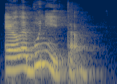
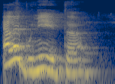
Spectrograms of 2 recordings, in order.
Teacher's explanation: No português, você pode ter a mesma frase com entonações diferentes, ela é uma afirmativa ou uma pergunta. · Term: entonação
